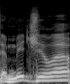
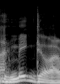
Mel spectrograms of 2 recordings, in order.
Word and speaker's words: amygdala: Is it pronounced amygdala or amygdala? Amygdala, right? We have a South African friend who's a doctor, so that's what throws me, and he insists on saying amygdala, which sounds like a chipmunk to me.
